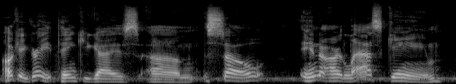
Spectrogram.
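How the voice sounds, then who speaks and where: Slow-paced man narrating as game master. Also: fairly high pitch, expressive, fairly bright tone, a little hiss or hum. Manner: conversational, explanatory. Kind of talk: narrating a tabletop sci-fi game.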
